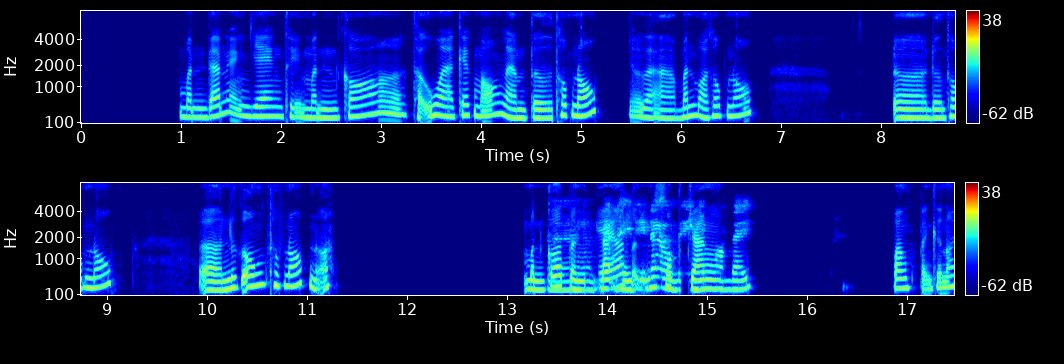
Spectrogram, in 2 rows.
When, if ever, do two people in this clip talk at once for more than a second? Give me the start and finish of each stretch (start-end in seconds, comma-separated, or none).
13.4-15.1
